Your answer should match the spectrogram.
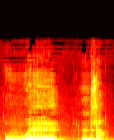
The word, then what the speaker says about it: Ouenza: ومع صاحبنا عنده مشكيف اي كي اي تاعو، وقال البيبليك ينطق خطا خليه هو يقولها. او او ماشي اي او او او او ان زد ا وانزا.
